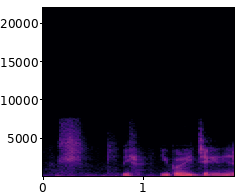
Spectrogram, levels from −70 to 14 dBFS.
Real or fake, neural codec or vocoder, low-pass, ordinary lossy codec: fake; codec, 16 kHz, 0.5 kbps, FunCodec, trained on LibriTTS, 25 frames a second; none; none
